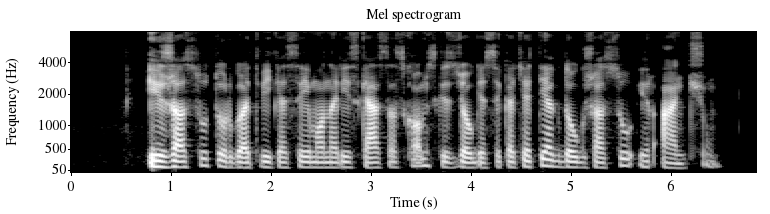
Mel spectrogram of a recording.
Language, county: Lithuanian, Kaunas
